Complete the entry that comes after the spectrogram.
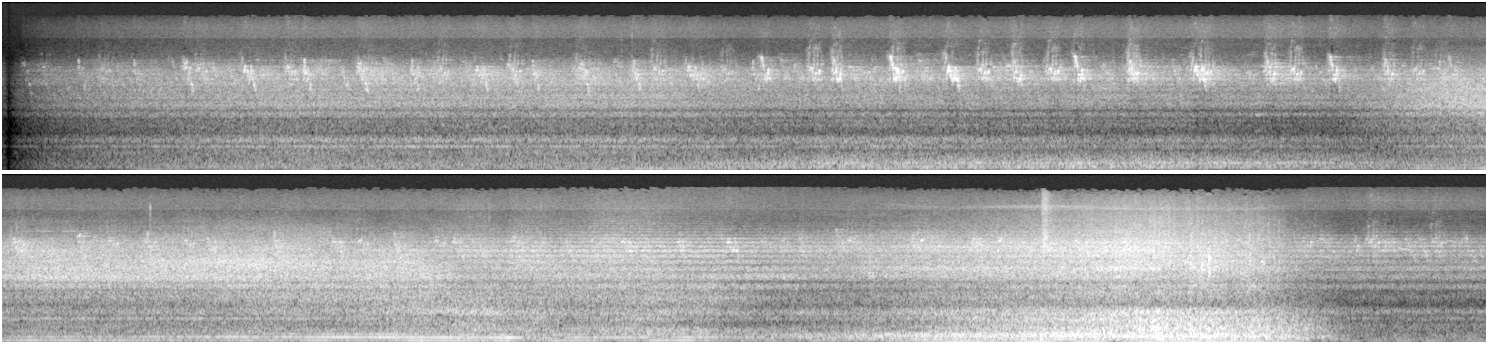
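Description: A train passing close on the rails: the sound fades in, grows into a loud rumble with a low hum and rail noise, and cuts off suddenly a couple of seconds before the end.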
